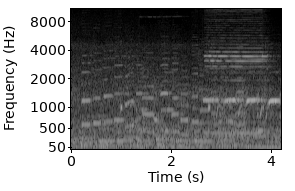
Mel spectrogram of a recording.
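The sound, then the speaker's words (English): A bus and a fire engine following it pass by in heavy street traffic, a loud engine rumble thickening as bright, sustained siren tones cut in over it partway through. “Here comes a bus being chased by the fire brigade.”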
